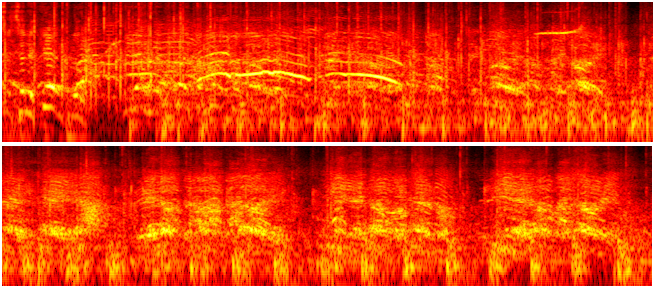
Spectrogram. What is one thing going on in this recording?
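A middle-aged man speaks loudly into a microphone over a loudspeaker, with passion.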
